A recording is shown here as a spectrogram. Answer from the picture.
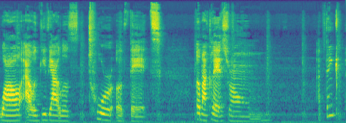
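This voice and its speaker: A woman's very slow speech with long, frequent pauses and audible room echo. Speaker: vlogger and teacher. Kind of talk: casual storytime vlog.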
